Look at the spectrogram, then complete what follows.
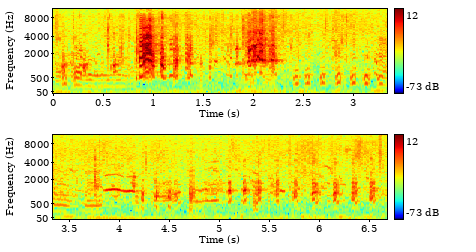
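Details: Chickens, hens clucking with a couple of loud harsh squawks near the start, then a quick series of short clucks from several birds; no full crow is clear.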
